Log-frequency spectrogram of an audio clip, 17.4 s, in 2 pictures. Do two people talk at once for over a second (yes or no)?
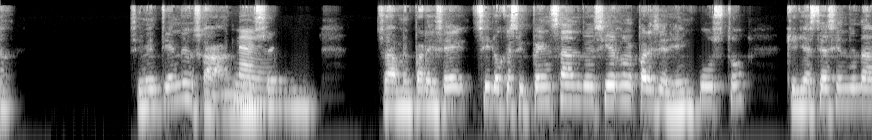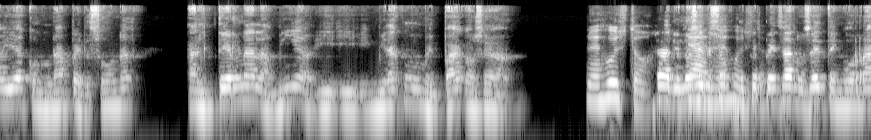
yes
